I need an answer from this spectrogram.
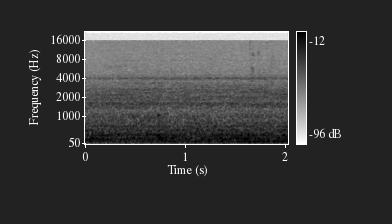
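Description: Coal train's hopper cars rolling past on the rails, a steady low rumble heard from inside a car.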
